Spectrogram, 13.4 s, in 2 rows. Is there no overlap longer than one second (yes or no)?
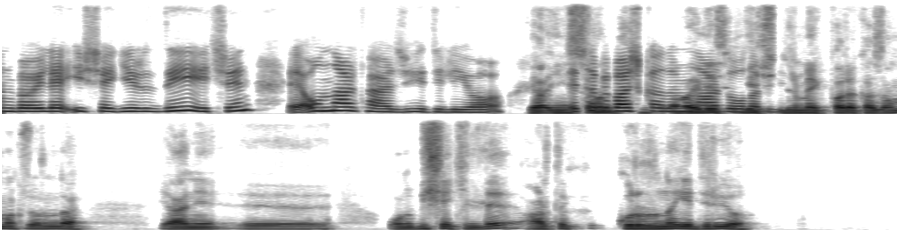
no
